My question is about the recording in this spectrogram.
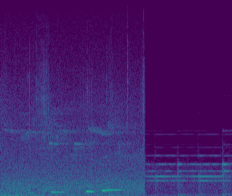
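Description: Woodland ambience with a bird's short, low calls. About one and a half seconds in it cuts off suddenly and is replaced by music of held, chiming bell-like notes.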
